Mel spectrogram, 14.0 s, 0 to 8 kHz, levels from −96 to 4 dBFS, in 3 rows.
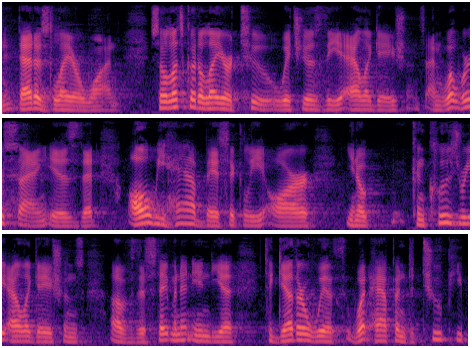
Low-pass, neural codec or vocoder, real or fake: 7.2 kHz; none; real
